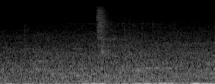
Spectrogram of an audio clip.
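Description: Steady low rumble of an intercity coach and bus-station traffic, with one brief sharp hiss about a second in.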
